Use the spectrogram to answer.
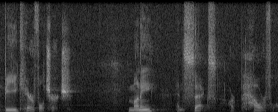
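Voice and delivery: soft, breathy near-whisper of warning; a preacher hushing to warn the church; hushed warning. Real, not acted. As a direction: drop to a whisper to warn them. Preacher warns the congregation hushed.

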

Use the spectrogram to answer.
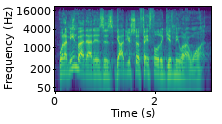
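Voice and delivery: ordinary talk

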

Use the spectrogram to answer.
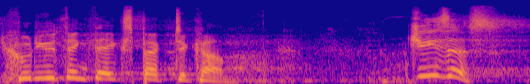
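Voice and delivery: ordinary delivery

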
